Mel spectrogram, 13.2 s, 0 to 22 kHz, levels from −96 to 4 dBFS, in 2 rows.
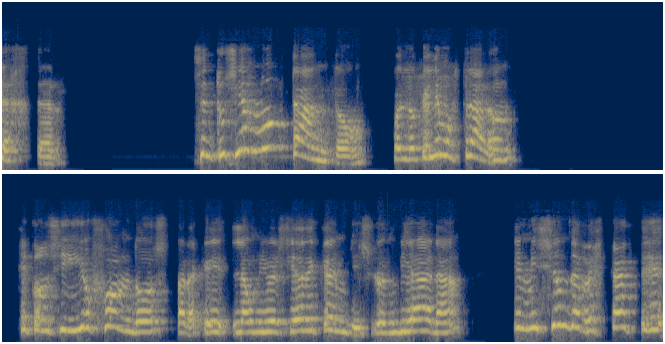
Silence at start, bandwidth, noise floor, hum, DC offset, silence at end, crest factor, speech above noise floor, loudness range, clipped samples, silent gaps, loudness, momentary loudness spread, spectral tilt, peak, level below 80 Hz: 0 s; 8 kHz; -89 dBFS; none; under 0.1%; 0 s; 14 dB; 69 dB; 4 LU; under 0.1%; 0.82-1.10 s, 3.85-3.91 s, 5.37-6.75 s, 11.44-11.72 s; -21 LUFS; 7 LU; -4.5 dB/octave; -8 dBFS; -64 dBFS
